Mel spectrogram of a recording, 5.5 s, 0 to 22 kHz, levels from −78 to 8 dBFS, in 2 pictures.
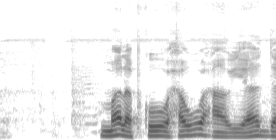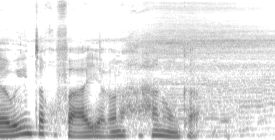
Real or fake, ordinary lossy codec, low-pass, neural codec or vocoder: real; none; none; none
